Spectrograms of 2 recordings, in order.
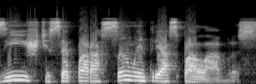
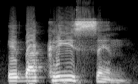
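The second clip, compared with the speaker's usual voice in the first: edacrisen with a long, strong cri; e-da-CRII-sen, stretched third syllable; stress on CRI; slower than usual. Shown as a demonstration. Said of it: "Outro poderia pronunciar".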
